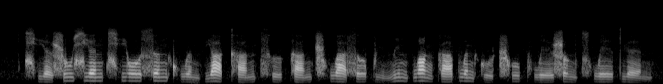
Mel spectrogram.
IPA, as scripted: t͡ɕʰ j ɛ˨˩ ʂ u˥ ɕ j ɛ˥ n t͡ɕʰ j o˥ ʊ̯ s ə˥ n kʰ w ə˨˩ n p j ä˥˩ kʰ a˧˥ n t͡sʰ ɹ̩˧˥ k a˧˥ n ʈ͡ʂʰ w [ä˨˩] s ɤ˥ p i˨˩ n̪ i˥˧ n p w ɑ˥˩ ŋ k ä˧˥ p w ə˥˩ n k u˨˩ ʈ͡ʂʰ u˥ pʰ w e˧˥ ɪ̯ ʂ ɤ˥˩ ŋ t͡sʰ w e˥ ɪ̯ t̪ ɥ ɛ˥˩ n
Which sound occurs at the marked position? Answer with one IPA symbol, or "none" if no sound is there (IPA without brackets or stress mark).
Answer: ä˥˩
